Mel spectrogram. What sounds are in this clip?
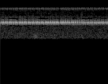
Phyllopalpus pulchellus, an orthopteran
